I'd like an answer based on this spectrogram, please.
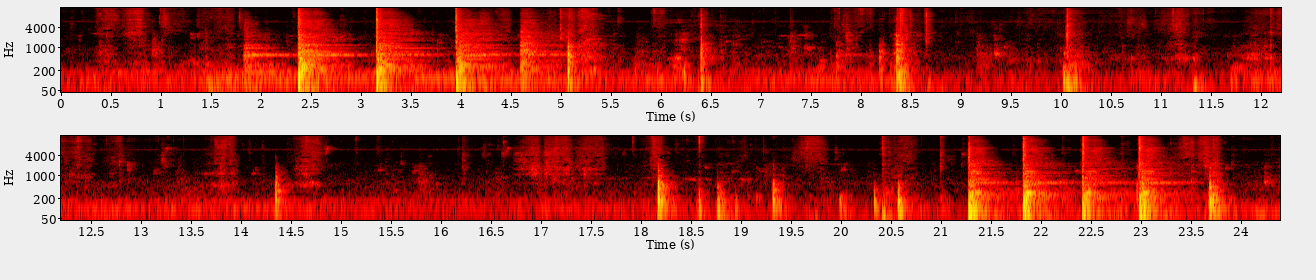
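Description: A long knife chopping and cutting through a roasted carcass on a table: irregular sharp knocks, clustered near the start and again near the end, some with a short ring.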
